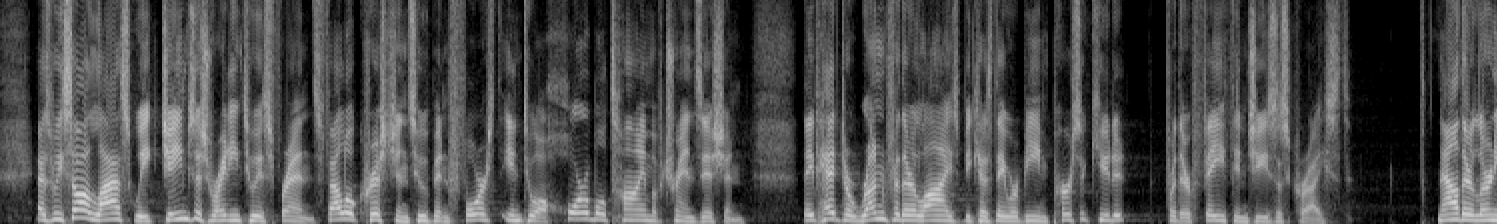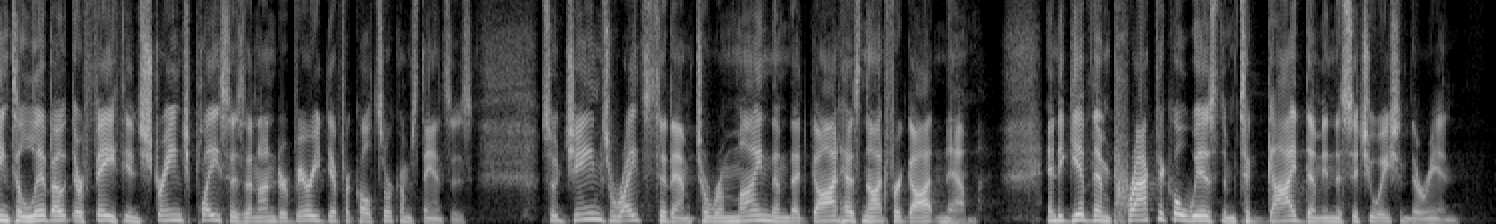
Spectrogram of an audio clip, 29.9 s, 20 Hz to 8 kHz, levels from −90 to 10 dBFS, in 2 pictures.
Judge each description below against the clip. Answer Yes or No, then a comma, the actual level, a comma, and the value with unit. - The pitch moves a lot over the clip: No, average, 4.4 semitones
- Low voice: No, medium, 165 Hz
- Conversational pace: Yes, average, 170 wpm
